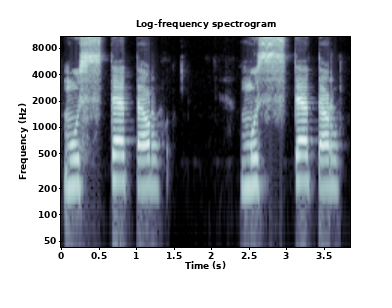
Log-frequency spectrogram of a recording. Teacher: را کو ادا کرتے وقت نوکے زبان میں ہلکی سی کپکپاہٹ پیدا ہونی چاہیے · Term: تکرار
